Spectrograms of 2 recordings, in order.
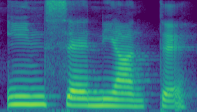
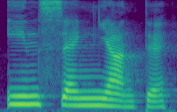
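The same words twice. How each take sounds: First: It has a separate n followed by an i. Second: The gn is one palatal ny sound. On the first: The speaker calls it wrong. "not insegnante" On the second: The speaker calls it right. "insegnante is correct"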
